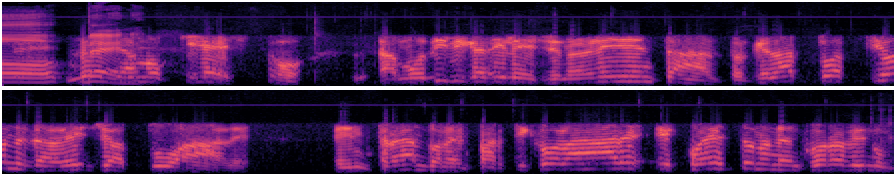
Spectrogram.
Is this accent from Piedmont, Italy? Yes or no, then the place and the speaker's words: no; Milan, Lombardy, Italy; io sono di Milano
